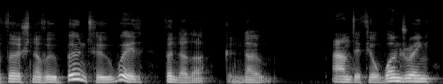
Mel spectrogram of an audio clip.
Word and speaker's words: GNOME: of Ubuntu with vanilla GNOME. And if you're wondering, it is pronounced GNOME due to the double acronym and has nothing to do with tiny stone goblins.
